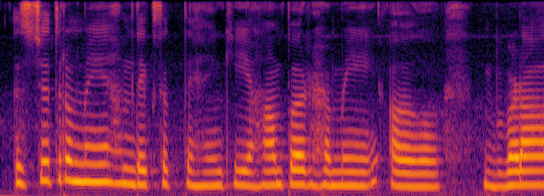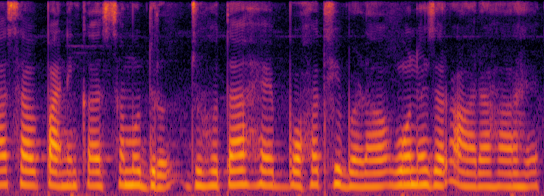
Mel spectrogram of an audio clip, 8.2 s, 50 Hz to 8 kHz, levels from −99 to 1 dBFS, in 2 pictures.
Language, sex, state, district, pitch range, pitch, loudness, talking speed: Hindi, female, Bihar, Madhepura, 205-220 Hz, 215 Hz, -24 LUFS, 205 wpm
